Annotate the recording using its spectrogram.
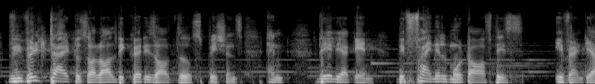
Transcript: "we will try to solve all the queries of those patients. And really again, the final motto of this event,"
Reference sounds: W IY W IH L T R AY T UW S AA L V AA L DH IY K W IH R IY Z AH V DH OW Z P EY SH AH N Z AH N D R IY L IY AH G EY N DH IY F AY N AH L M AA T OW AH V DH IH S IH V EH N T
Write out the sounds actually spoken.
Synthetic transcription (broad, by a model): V IY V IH L T R AY T UW S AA L AA L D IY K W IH R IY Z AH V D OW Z P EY SH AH N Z AH N D R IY L IY AH G EY N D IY F AY N AH L M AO T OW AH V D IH S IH V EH N T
